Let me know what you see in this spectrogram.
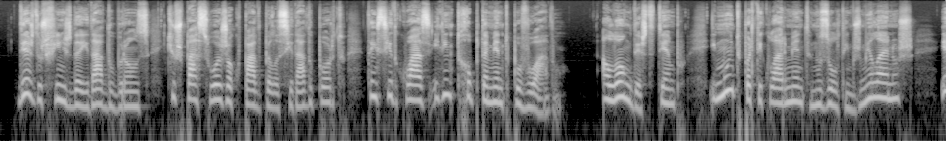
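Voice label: Narration, Portuguese, European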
